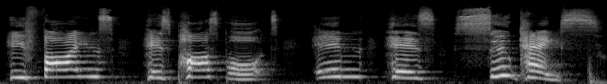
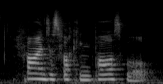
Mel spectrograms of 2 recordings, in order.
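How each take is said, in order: First: Very slow, high, loud, word by word; outraged emphasis. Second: Much softer, deadpan punchline; understated reveal. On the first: Friend revealing where the passport was, slow outraged disbelief. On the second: Friend revealing the found passport, quietly fed up. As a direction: drop the volume for the reveal. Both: Real, not acted.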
